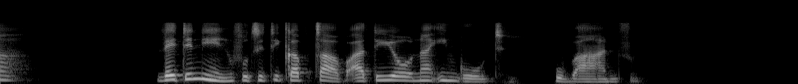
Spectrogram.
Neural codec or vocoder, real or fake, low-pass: codec, 16 kHz, about 1 kbps, DyCAST, with the encoder's durations; fake; 7.2 kHz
